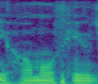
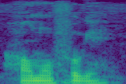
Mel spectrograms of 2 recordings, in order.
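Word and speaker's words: homo fuge: এর আগের ভিডিওতে আমি এটাকে মেবি হোমোফিউজ বলেছিলাম। কিন্তু এটা তো ইংলিশ ওয়ার্ড না। এটা হচ্ছে ল্যাটিন ওয়ার্ড। আর ল্যাটিন প্রোনাউন্সিয়েশনটা হবে হোমোফুগে।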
